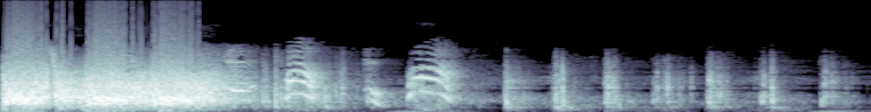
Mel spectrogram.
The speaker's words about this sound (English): You saw what happened, Jeter. I had to shoot him.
